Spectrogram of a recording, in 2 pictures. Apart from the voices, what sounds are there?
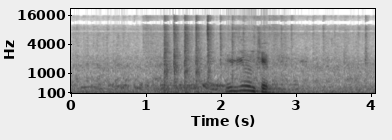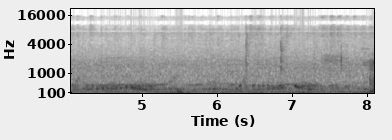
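pigeons cooing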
